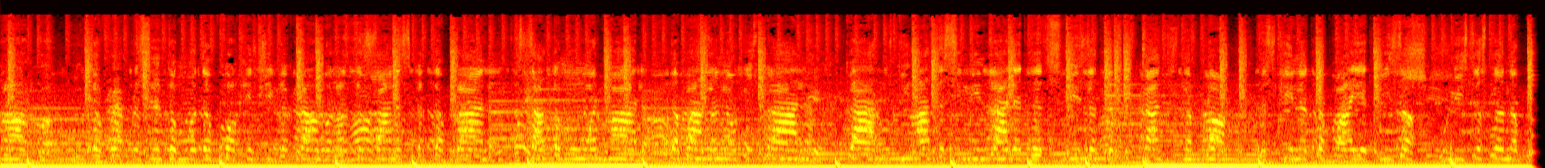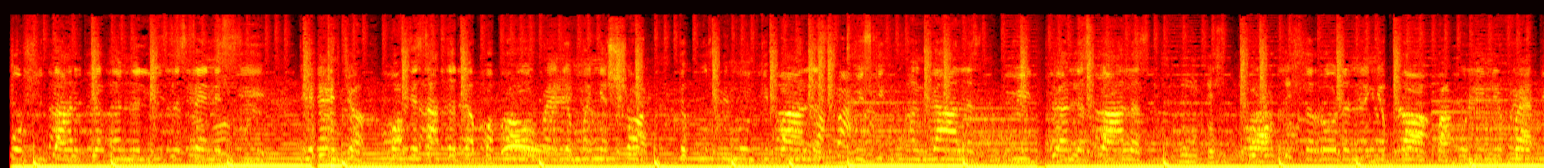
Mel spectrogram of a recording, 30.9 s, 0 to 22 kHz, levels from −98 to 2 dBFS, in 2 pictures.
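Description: At 15.31 s the sound stops moving forward: the last moment is drawn out as a fading buzz that sinks into about 150 ms of silence, and at 15.58 s the audio resumes from where it broke off, nothing lost but roughly a quarter-second gap inserted. This is a call audio freeze, likely caused by packets held up in transit so the jitter buffer emptied and the receiver could only extend what it last had.

Almost immediately, at 15.67 s, playback lurches forward with hardly any pause. About a tenth of a second of audio is gone, and the material either side of the cut is butted together. This skip ahead happens because later audio was already queued when a stretch went missing, so the receiver discarded it and jumped on, clawing back part of the delay the freeze had added.

From 16.23 s to 20.58 s the audio drags very slightly, running at about 99% speed with unchanged pitch, some sounds a touch elongated. 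This jitter buffer slow-down comes from the receiver repeating single pitch periods and slivers of pauses to rebuild its reserve, adding 66 ms over those four seconds.

Inside that stretch, at 18.56 s, one sound is held too long for about 54 ms, with a faint buzzy edge, before continuing intact. This short stall from a late packet arises when a packet misses its slot and the receiver stretches the previous sound until it arrives. Right after, at 18.74 s, a second skip ahead drops about 70 ms and joins the two sides almost seamlessly, trimming the delay back again.

A further short stall from a late packet at 25.81 s holds a sound for about 84 ms, heard as a brief smeared sustain with a slight dip, after which the audio picks up exactly where it paused.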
